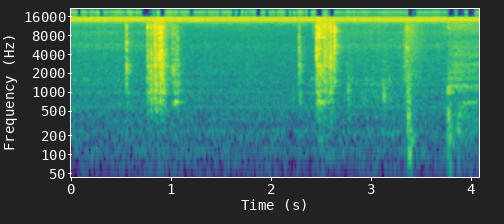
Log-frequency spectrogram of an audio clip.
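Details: TEAC V-900X cassette deck after a belt change and adjustment of the pause potentiometer on the lift/door control board: crisp mechanical clicks and soft clunks as the transport pulls in and engages cleanly; fixed.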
